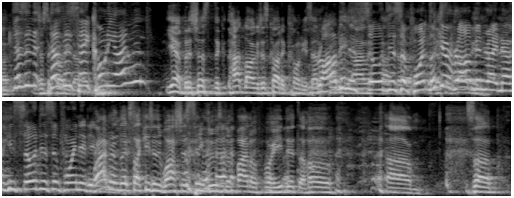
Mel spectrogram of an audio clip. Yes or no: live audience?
yes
